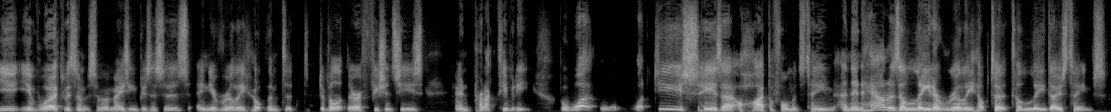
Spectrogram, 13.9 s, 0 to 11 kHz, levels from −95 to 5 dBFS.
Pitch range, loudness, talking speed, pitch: 135-175 Hz, -24 LUFS, 180 wpm, 150 Hz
